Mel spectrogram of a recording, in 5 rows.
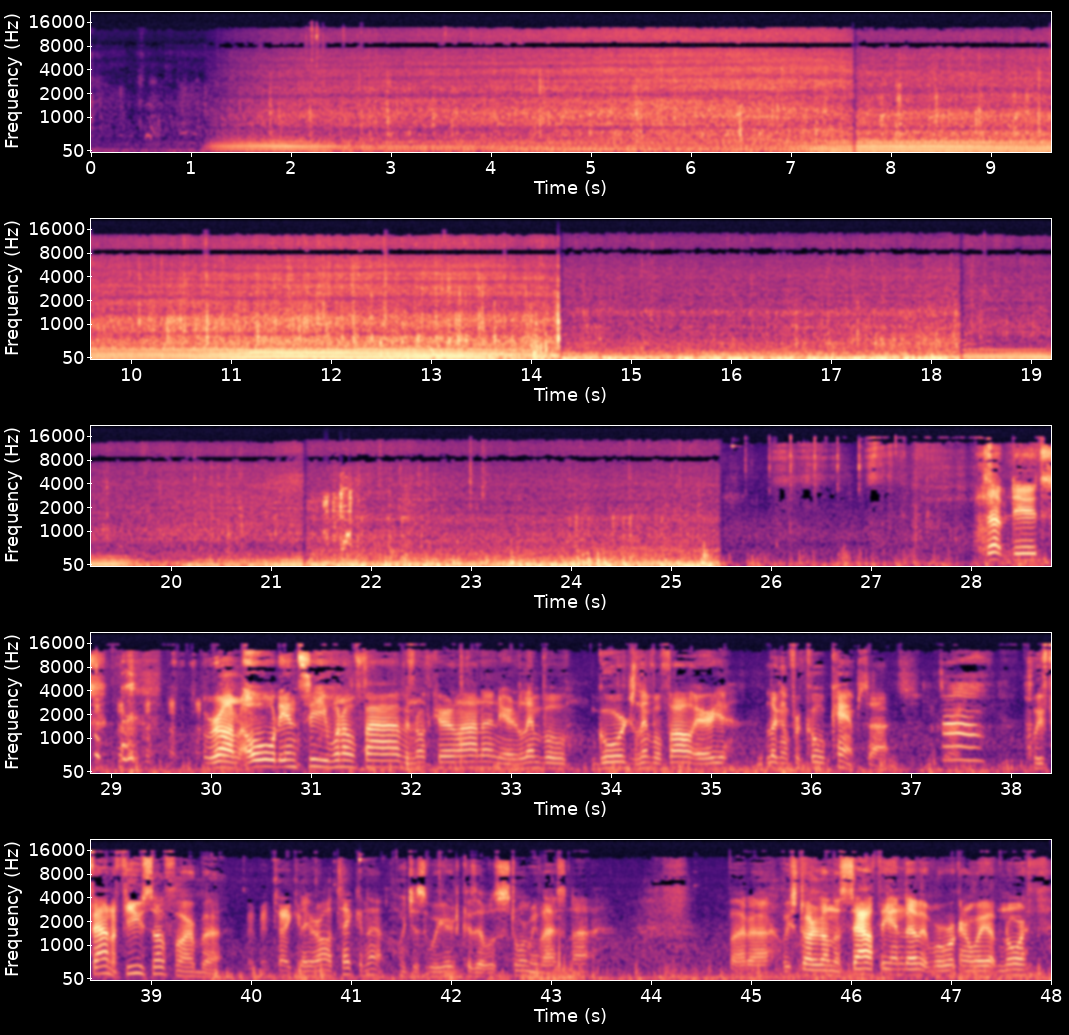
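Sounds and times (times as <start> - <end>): pickup truck engine accelerating: 1.2 - 25.5.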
